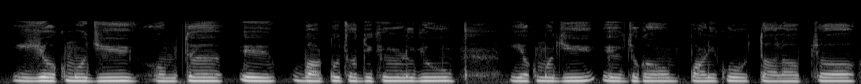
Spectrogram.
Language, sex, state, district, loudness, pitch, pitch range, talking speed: Garhwali, male, Uttarakhand, Uttarkashi, -22 LUFS, 160 Hz, 155-165 Hz, 130 wpm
